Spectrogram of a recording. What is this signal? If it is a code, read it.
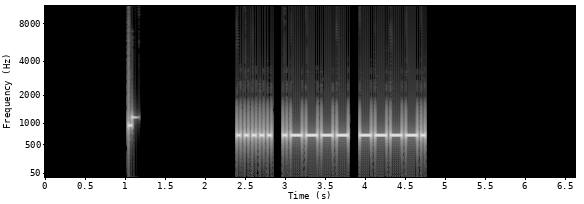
Morse code, heard as a keyed tone, about 25 wpm, 700 Hz. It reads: 519
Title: Numbers - 3-Digit 25wpm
